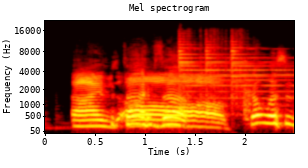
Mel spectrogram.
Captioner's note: bell ringing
